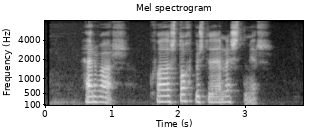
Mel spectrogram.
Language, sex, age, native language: Icelandic, female, 20-29, Icelandic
